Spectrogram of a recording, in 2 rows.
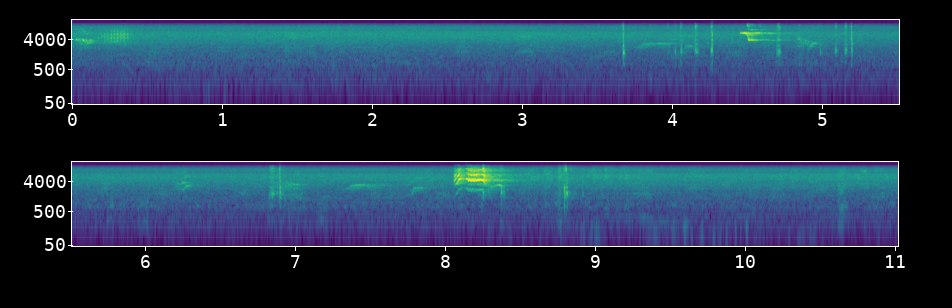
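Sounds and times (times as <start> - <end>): birds chirping: 2.6 - 5.2, 6.1 - 8.6.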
